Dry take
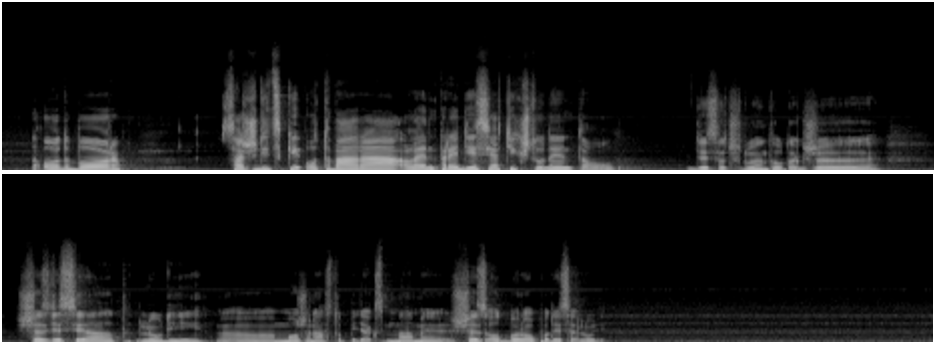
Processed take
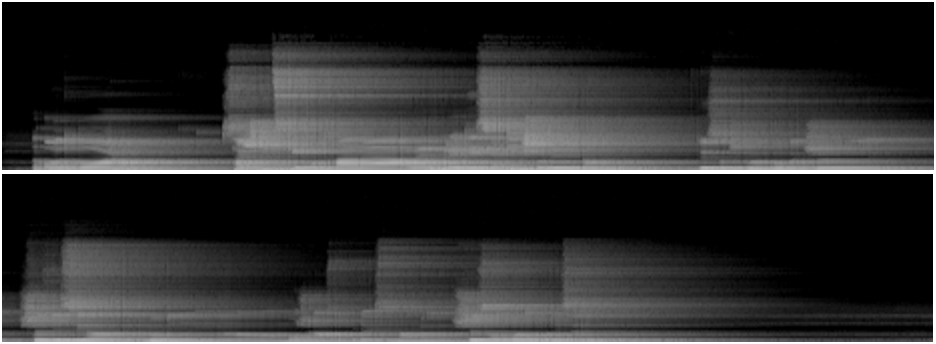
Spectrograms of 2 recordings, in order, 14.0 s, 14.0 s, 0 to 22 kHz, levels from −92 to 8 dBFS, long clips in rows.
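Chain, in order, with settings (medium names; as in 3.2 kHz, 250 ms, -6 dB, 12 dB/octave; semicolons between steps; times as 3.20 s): spectral sustain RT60 2.98 s; FFT filter 110 Hz 0 dB, 190 Hz -6 dB, 310 Hz +3 dB, 740 Hz -13 dB, 1.1 kHz +6 dB, 1.6 kHz -24 dB, 2.4 kHz -4 dB, 4.2 kHz +1 dB, 8.3 kHz -12 dB, 13 kHz +13 dB; trim -1 dB; MP3 192 kbps 48 kHz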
